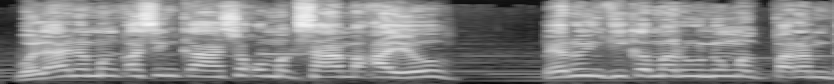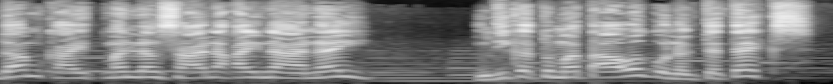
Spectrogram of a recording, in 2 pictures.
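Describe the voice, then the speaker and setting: Casting: scolding Filipino younger brother, high-pitched, emphatic, wounded sense of duty, radio drama. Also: male voice, a little fast, a bit bright, faint music behind. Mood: indignant. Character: indignant, reproachful younger brother, dutiful young adult son.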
